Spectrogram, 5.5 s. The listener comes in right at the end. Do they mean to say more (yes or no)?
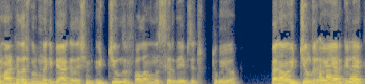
no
